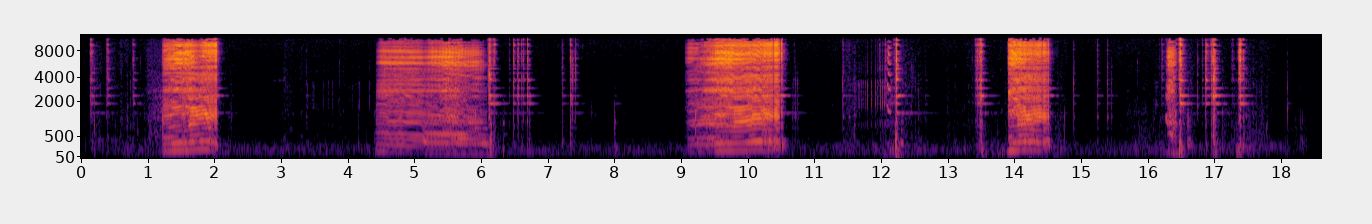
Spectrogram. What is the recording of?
Squeaky Chair
Office chair squeaking as person sits in it.
furniture, sitting, squeak, squeaky, squeeky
